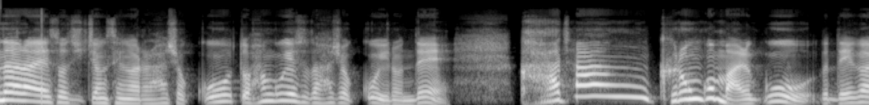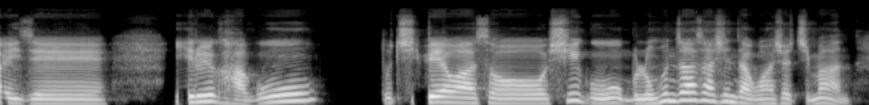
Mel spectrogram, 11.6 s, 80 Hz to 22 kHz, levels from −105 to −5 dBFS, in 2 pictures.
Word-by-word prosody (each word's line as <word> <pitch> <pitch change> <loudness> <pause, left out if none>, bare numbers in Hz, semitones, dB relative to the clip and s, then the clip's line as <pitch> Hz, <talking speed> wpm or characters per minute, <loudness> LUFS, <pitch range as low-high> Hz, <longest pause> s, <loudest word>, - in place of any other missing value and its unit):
나라에서 245 -8 +6
직장 180 +3 -4
생활을 160 -2 -3
하셨고 175 +7 -3
또 - - -2
한국에서도 245 -6 -1
하셨고 180 +1 -6
이런데 145 +6 -3 0.5
가장 415 -4 +3
그런 295 +7 +4
것 355 - +5
말고 230 - +1
그 165 - -7
내가 185 +5 0
이제 160 -2 -2 0.5
일을 225 +3 +3
가고 210 - 0 0.4
또 - - -8
집에 210 0 +1
와서 170 -4 +1
쉬고 180 -6 -2
물론 155 +2 -1
혼자 280 +2 +3
사신다고 220 - -1
하셨지만 170 +1 -5
185 Hz, 305 characters per minute, -22 LUFS, 165-250 Hz, 0.5 s, 나라에서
